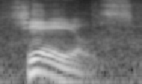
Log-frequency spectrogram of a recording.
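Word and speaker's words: gaol: can always handle the jails or the guiles, if you people don't know how to pronounce it, it's Old English, it's jail written differently, just like the Skadu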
